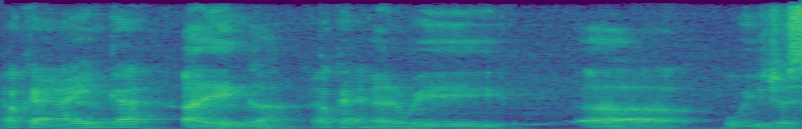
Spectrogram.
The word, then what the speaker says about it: Aiga: So it's spelled AIGA. So some people have trouble pronouncing it. Yeah. So But it sounds like there's an ing sound in there, right? Right. Okay, Ainga.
